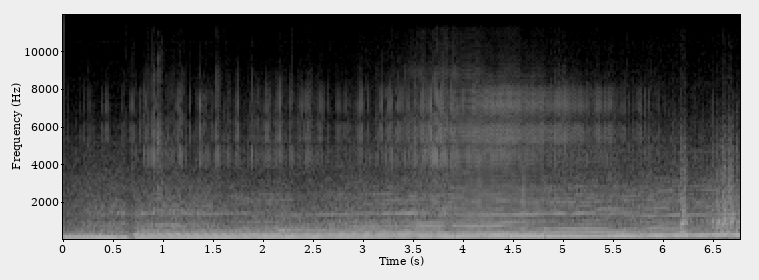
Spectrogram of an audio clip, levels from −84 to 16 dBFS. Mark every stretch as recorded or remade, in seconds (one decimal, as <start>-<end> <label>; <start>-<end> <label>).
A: 0.0-3.9 recorded; 3.9-4.8 remade; 4.8-6.8 recorded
